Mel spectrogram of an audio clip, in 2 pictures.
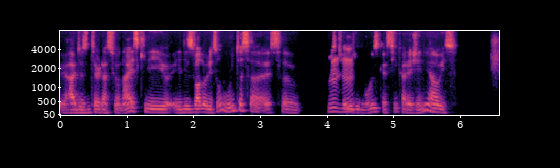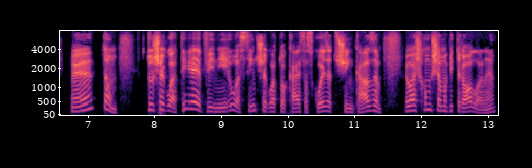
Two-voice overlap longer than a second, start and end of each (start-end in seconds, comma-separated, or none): none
